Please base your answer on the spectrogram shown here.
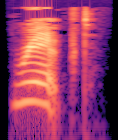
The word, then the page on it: ripped: British English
